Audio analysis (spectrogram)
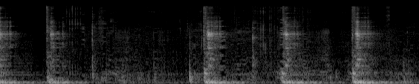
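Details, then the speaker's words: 2009 Ford F250 Super Duty with a rebuilt engine, exhaust pipe struck by hand: sharp metallic clanks about every second with a tinny rattle, which stops when the bracket is held; loose exhaust bracket rattle, to be tightened or removed. "okay so i'm hitting the exhaust and there's actually a little bracket right here that's loose when i put my fingers on it it stops rattling"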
